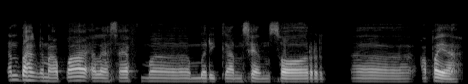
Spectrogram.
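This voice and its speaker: Animated man ranting in casual chat. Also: on the high side, no room sound, muffled recording. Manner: animated, ranting with quick asides. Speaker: podcast guest.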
